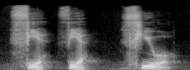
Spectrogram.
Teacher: with fuel, we have the same spelling pattern, but the pronunciation is a little different. We put that y sound in there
